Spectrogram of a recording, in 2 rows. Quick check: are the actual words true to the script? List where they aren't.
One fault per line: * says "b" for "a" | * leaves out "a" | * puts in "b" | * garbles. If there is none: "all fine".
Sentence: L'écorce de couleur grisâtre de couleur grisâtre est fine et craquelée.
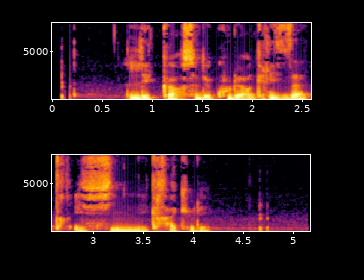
* leaves out "de couleur grisâtre"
